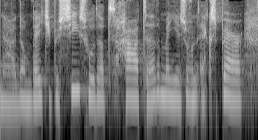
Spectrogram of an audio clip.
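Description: A woman's somewhat breathy, dark, mellow voice at a fairly quick pace, with an English accent. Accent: English-accented Dutch. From England. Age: 40s. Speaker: mother sharing birth story. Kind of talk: personal storytelling interview. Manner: halting.

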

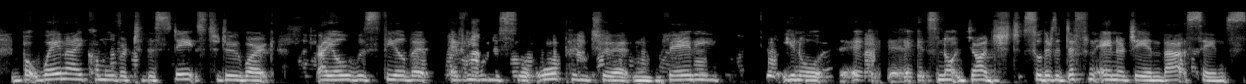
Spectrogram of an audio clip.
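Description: Speaking with a Scottish accent, a woman keeps a medium pitch, fairly even intonation, very even loudness and a moderate pace. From Scotland. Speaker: psychic medium. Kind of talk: interview with on-air readings.

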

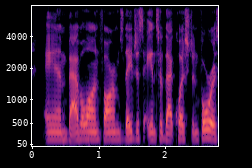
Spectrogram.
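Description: A woman speaks with an American accent. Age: 30s. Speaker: executive chef. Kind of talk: casual interview.

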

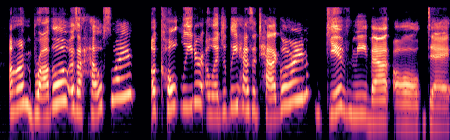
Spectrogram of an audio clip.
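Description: Her voice has a high pitch with very wide pitch swings. The woman speaks at a moderate pace. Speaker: guest co-host. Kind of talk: casual chat.

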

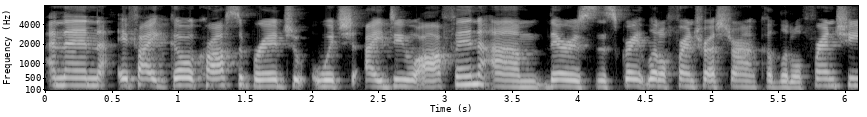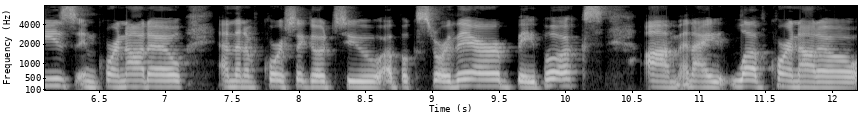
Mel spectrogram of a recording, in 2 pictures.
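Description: On a very clean recording with a silent background, a woman speaks at a moderate pace with medium pitch and fairly even intonation. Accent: American. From Northern California, Marin County. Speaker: romance novelist. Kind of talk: interview. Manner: hesitant, many fillers.

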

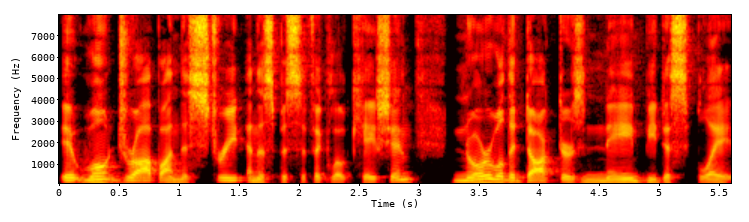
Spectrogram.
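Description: On a very clean recording with a silent background, a man with a fairly low pitch speaks at a moderate pace with ordinary pitch variation. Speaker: podcast host and dental CPA. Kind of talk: casual chat. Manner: animated.

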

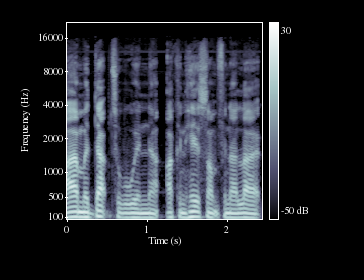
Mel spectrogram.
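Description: With a London accent, a man talks at a moderate pace in a very deep, low, flat monotone, recorded very cleanly against a silent background. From Essex, England. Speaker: rapper. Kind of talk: casual chat.

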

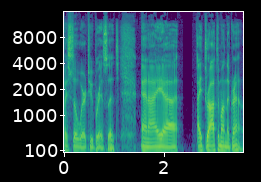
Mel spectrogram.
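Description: A man with an American accent speaks in an ordinary speaking voice at a fairly low pitch and a fairly quick pace. The sound is dry and close with no echo, on a very clean recording with a silent background. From rural US, Syria, New York. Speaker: former personal trainer and podcaster. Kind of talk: casual chat. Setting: host's kitchen.

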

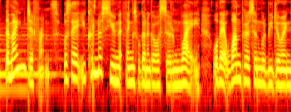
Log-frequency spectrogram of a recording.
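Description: Over music in the background, a woman with a New Zealand accent talks at a fairly quick pace in a fairly low pitch, her pitch swinging very widely. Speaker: podcast host. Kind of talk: scripted narration.

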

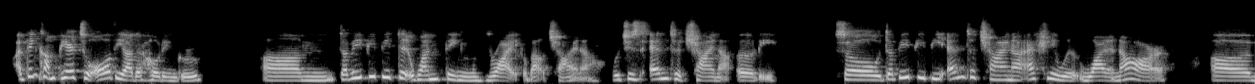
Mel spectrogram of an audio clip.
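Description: With a Taiwanese accent, a woman speaks at a medium pitch and a fairly slow pace. Her intonation is lively, and her loudness stays very even. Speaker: marketing executive and startup investor. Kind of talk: interview. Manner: hesitant, with frequent fillers.

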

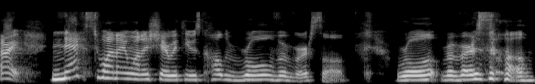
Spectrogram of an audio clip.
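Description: With a Canadian accent, a woman speaks at a moderate pace in a fairly high pitch, her tone energetic and enthusiastic, with ordinary pitch variation. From Canada. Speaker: podcast host and leadership trainer. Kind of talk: solo podcast monologue. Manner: energetic, enthusiastic.

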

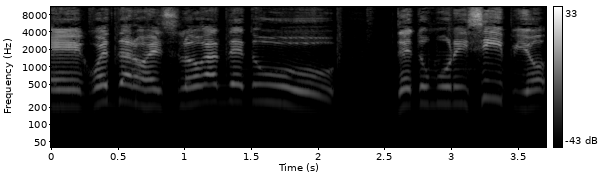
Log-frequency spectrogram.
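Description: At a very slow pace, the voice is raised and projected, with a bright, sharp tone. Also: man. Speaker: radio host. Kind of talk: casual chat. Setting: on-location live remote broadcast.

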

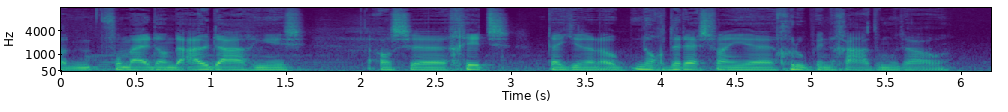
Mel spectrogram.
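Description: A man's fairly low voice at a moderate pace, fairly even in intonation, with audible room echo. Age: 40s. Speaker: army commando instructor. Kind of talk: interview. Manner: hesitant, many filler sounds.

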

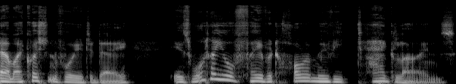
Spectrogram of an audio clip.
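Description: A man with an Australian accent and very wide pitch swings. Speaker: listener caller. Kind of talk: voicemail message.

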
